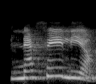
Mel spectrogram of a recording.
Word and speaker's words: Gnaphalium: Gnaphalium, এটা স্পেলিংটা একটুখানি বলছি, GNA, জিটা silent, GNAPHALIUM, Gnaphalium. The next one, latex, Ficus nerium euphorbia, Ficus nerium euphorbia.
